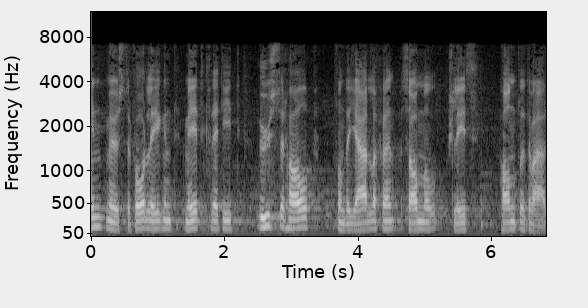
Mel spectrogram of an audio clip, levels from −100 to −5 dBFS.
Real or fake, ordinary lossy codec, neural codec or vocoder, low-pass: real; none; none; 7.2 kHz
